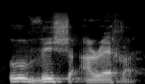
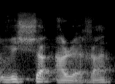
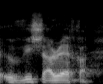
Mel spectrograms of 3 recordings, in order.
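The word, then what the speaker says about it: וּבִשְׁעָרֶיךָ: uchtaftam al mezuzot beitecha uvish arecha. It's not visha arecha. It's not. We don't pronounce the shva there in as a letter uvish arecha.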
